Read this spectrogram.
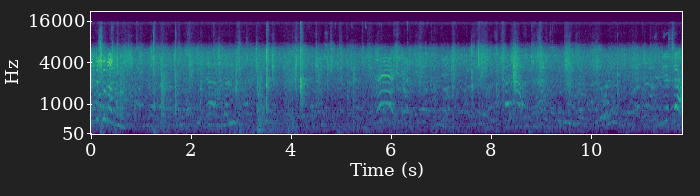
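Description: Many children shout and call out across a wide open field outdoors.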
